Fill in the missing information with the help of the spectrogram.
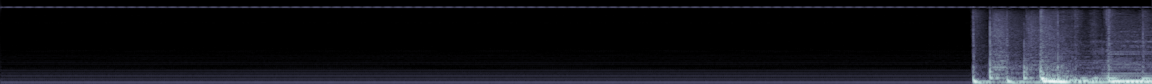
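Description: Near silence with a faint steady low hum, then the show's theme music starts suddenly about seven seconds in.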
